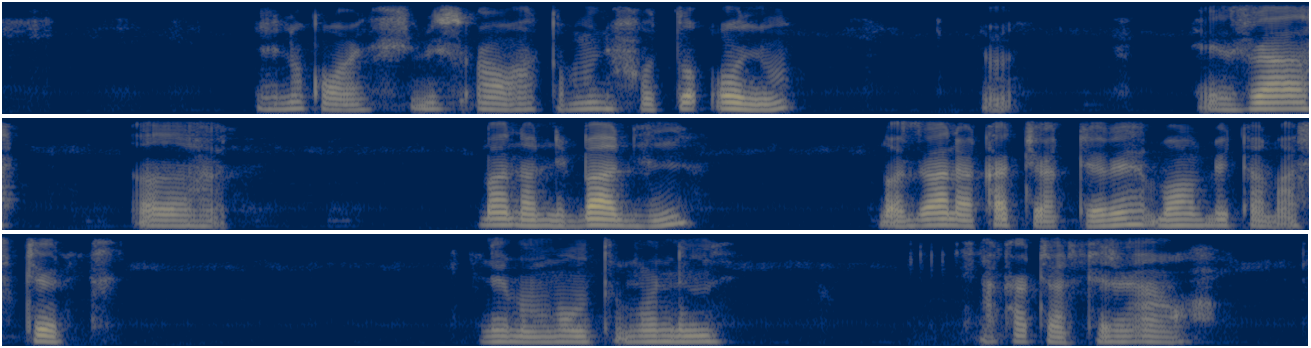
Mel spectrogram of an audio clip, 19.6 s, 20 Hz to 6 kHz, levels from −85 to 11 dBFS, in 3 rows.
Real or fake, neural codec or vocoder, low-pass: fake; autoencoder, 22.05 kHz, a latent of 192 numbers a frame, VITS, trained on one speaker; 5.4 kHz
